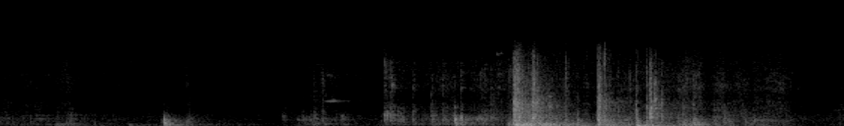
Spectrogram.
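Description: Door forced open violently aboard a cruise ship, with a few scattered knocks leading into a heavy burst of thuds and rattling wood around the middle, loud and close, then settling.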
